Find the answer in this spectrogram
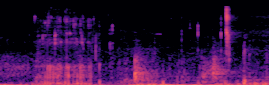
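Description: A man sipping coffee from a mug close to the microphone: quiet sips and swallows with small mouth clicks, and one sharper click just before the end.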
